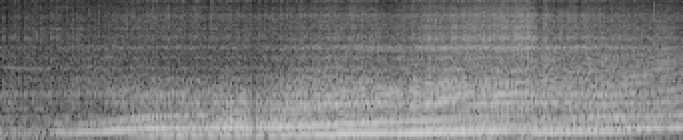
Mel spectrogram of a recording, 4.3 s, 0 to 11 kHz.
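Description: Formula 1 race cars at the 1993 French Grand Prix, their engines screaming as they accelerate, pitch climbing steadily, loud and close with no talk.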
